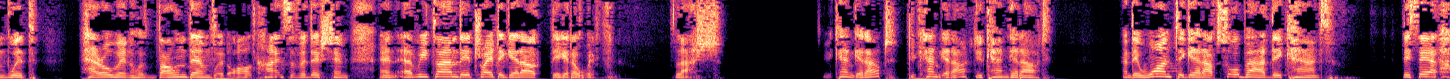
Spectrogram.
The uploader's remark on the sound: Sunday Service - 04.23.2023.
